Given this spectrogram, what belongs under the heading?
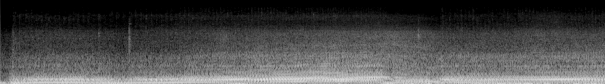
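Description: A VW car engine revs loudly and steadily while pulling out in third gear instead of first, its pitch climbing, briefly dipping near the middle, then rising again, with no voices.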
